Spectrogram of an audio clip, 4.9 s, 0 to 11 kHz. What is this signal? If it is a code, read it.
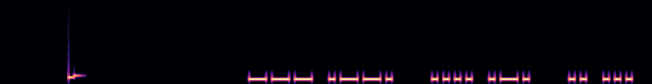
Morse code, heard as a keyed tone, about 28 wpm, 700 Hz. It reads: OP HR IS
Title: Common QSO Phrases 28wpm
